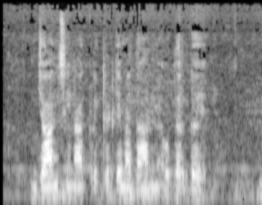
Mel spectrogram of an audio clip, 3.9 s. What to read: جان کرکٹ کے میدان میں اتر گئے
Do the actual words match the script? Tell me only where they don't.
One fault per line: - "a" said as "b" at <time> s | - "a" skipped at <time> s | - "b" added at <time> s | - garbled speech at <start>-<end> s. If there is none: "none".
- "سینا" added at 0.9 s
